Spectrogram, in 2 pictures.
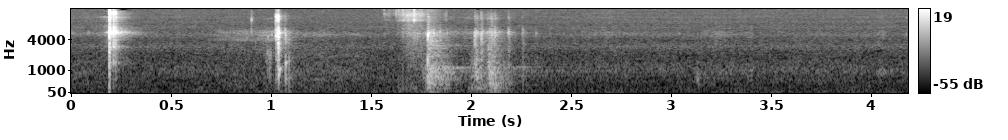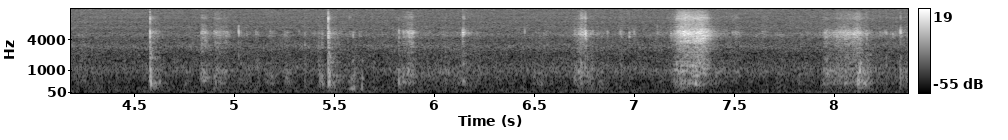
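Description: Hands working open a small cardboard CPU retail box: a sharp click just after the start and a few more taps and scrapes of cardboard over the next two seconds, then sparse faint ticks and a short rustle near the end.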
